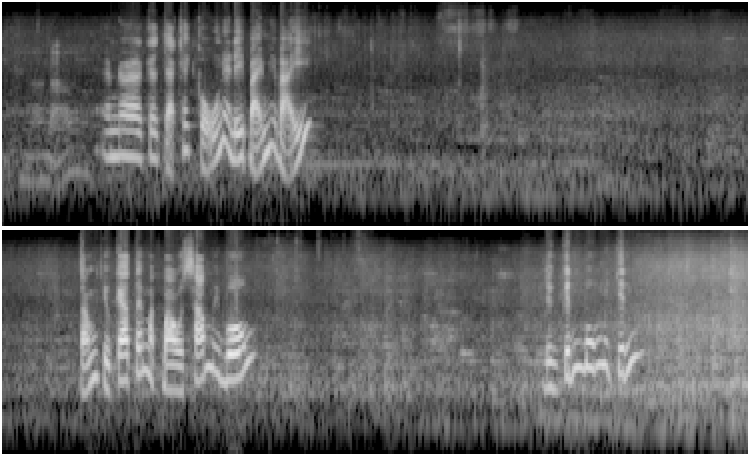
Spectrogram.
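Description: A middle-aged woman speaks calmly and close by in short bursts.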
